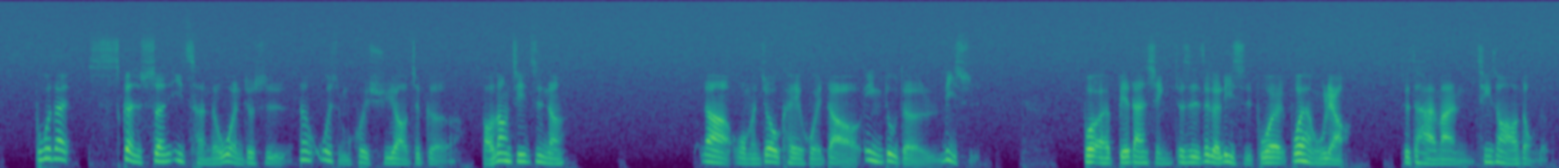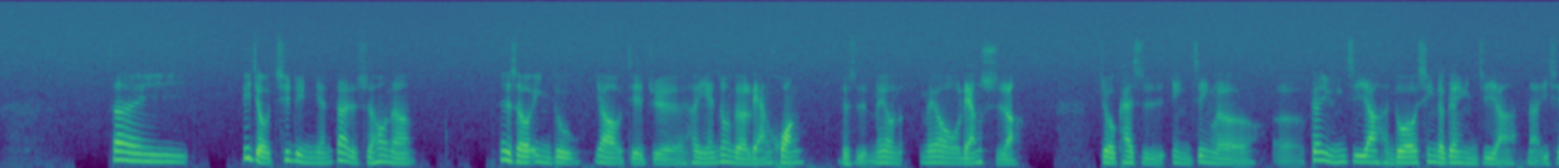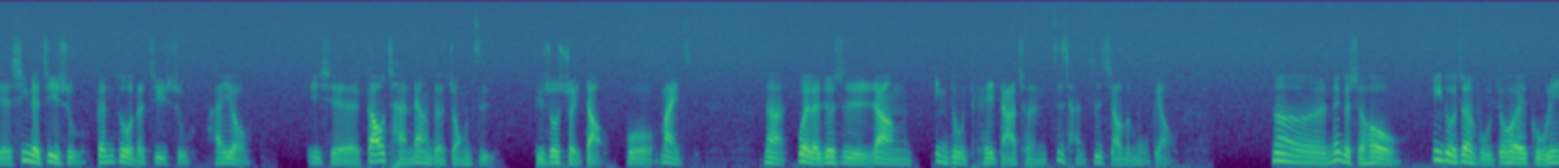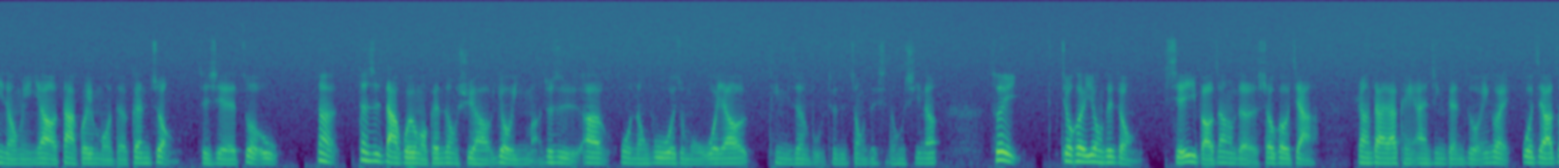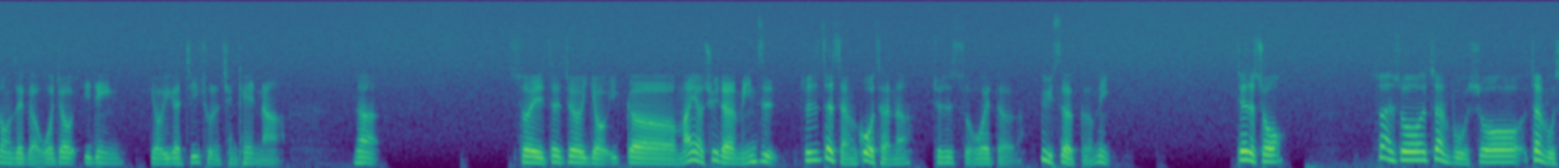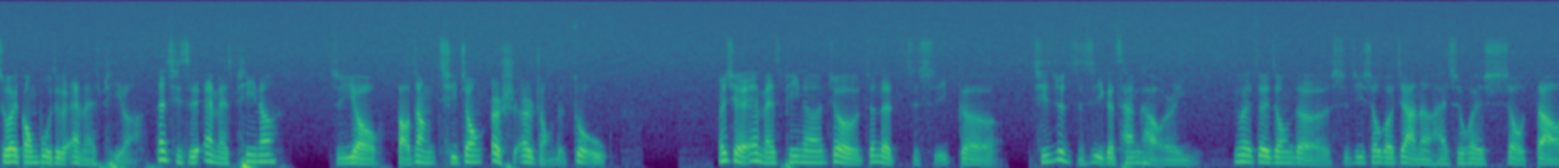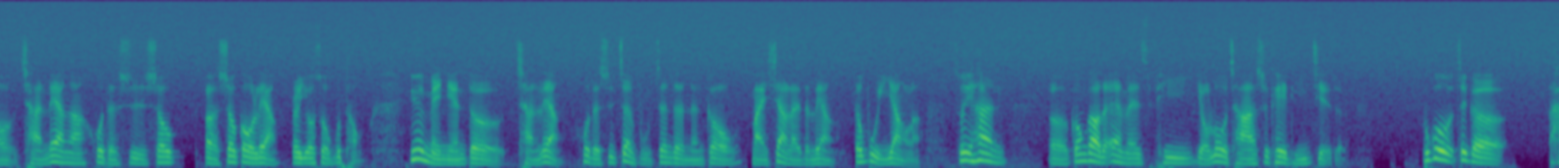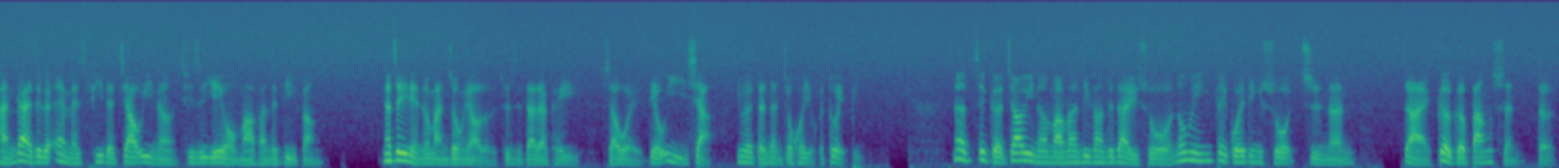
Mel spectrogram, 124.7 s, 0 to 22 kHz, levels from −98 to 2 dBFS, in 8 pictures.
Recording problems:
hiss; loud; throughout; 9 dB below the speech

